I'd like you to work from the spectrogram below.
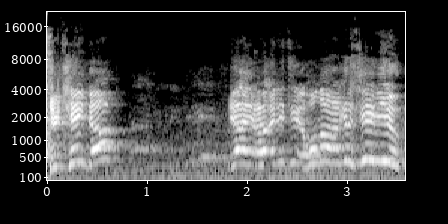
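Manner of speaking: high, alarmed calling; urgent shout. Acted. Promising to save a chained friend, urgent high shout. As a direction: shout reassurance through a wall.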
